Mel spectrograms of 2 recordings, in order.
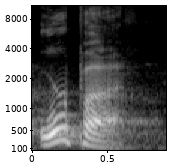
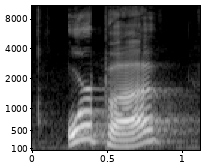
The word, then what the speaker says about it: Orpah: It was hard for her family members to pronounce the name Orpah, so they started calling her Oprah, which is why you join Oprah's book club and not Orpah's book club.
